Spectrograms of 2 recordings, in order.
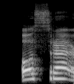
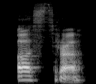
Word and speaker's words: Eostre: so, fun fact a Germanic pronunciation of Eostre is either Ostra or Astra. – Ostra. – But the mm-hmm. Saxon version or the Anglo version is Eostre or Ustra.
